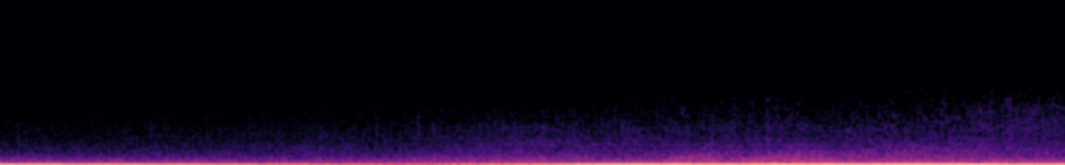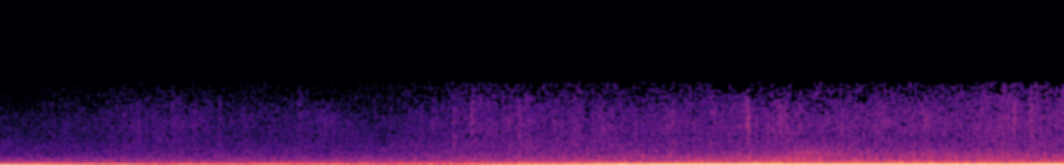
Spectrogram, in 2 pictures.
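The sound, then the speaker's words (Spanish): Several helicopters with large tanks slung beneath their fuselages fly toward a nuclear power plant after an explosion, their loud, deep rotor drone swelling and easing twice in long, continuous waves. “Varios helicópteros vuelan hacia la central. Llevan grandes depósitos colgados bajo el fuselaje.”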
